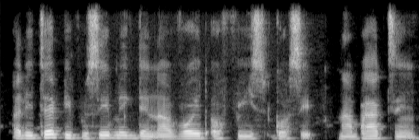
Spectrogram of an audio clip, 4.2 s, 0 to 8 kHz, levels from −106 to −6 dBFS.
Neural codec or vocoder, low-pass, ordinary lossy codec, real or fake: none; 7.2 kHz; Opus, 64 kbps; real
